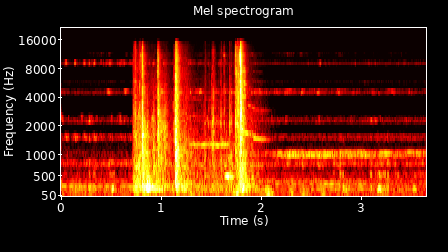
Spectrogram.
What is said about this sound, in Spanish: Apenas había pasado frente a ese cuarto cuando a mis espaldas la puerta se abrió.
